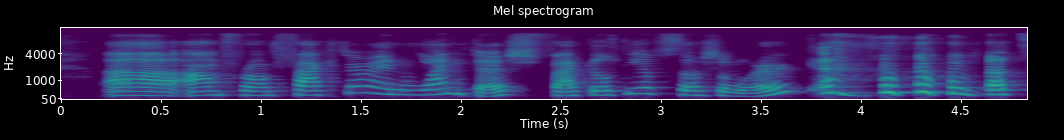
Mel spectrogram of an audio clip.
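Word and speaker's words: Factor-Inwentash: everyone my name is i'm from factor in wentache faculty of social work that's a long one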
